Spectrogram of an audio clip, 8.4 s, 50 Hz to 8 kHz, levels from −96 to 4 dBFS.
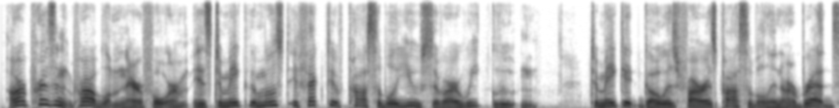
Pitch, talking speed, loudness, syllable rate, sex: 220 Hz, 195 wpm, -17 LUFS, 5.4 syllables/s, female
